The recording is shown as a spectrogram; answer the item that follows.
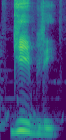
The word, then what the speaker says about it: Ghibli: uma palavra em italiano, Ghibli. Esse GH tem som de GU brasileiro.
